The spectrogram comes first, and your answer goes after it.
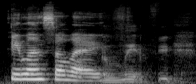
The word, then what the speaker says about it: Lynn Soleil: How do you pronounce the last part of your name? Lynn Soleil.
